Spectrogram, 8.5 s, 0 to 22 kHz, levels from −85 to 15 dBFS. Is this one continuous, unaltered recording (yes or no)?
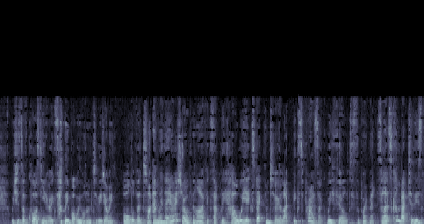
no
